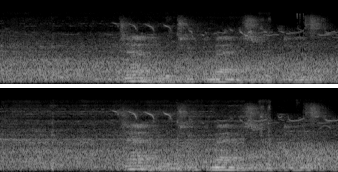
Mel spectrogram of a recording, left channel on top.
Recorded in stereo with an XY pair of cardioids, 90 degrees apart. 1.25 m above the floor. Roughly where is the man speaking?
Ahead left.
